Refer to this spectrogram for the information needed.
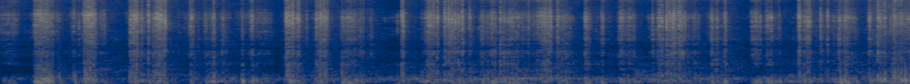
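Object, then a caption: Stainless steel mesh sink strainer. A small, hollow stainless steel mesh sink strainer is held beside the mic while its mesh is scratched with nails. The result is a rapid, dense patter of bright, raspy scratches with short, dry bursts and a faint low rumble underneath.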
